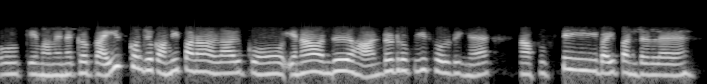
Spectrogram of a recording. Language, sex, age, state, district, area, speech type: Tamil, female, 18-30, Tamil Nadu, Chennai, urban, conversation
